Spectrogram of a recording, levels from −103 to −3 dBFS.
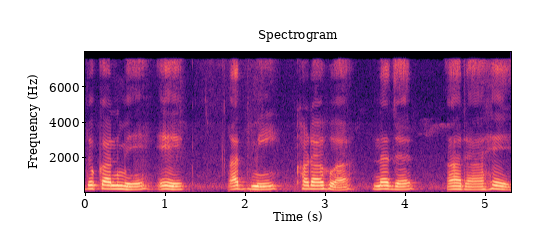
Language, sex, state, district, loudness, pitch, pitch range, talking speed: Hindi, female, Odisha, Malkangiri, -15 LUFS, 175 Hz, 165-190 Hz, 110 wpm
